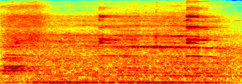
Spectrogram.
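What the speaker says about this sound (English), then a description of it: "It's finally all aboard for the Sounder trains in Lakewood." A Sounder commuter train at Lakewood station in the early morning rumbles loudly and steadily, with thin metallic wheel squeals riding over the heavy low roll of the cars; no voices.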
